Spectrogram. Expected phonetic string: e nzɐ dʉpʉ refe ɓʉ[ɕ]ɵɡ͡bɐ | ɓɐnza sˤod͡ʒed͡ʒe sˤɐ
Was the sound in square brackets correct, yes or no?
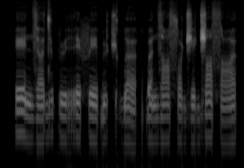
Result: no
